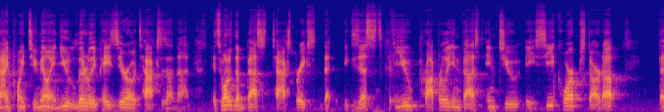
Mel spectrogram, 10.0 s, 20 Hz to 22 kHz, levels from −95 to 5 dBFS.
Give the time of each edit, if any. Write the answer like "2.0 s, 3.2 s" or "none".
5.9 s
